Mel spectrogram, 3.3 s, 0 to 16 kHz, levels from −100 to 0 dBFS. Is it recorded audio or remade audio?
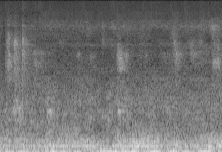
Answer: remade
